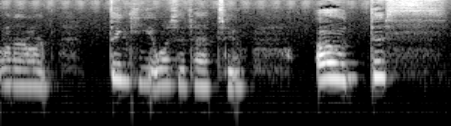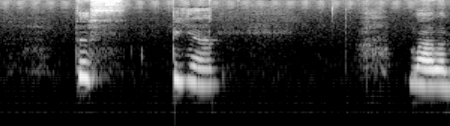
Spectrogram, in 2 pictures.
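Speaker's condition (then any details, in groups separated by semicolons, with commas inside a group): Cerebral palsy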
